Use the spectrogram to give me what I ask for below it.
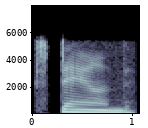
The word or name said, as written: stand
